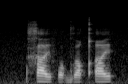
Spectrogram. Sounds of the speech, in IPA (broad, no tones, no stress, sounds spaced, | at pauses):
x a ɪ̯ f ɔ ɡ u qʼ e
